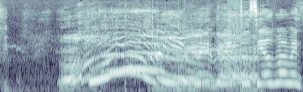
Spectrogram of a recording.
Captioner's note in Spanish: Gritos de emoción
